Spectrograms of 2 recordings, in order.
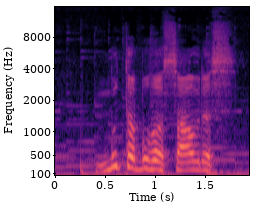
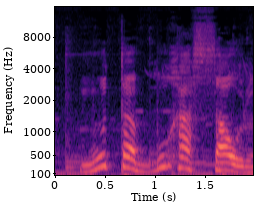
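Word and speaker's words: Mutaburrassauro: Os Mutaburrossauros. Ou como é que é? Mutaburrasauro, na verdade. É assim que se pronuncia. Eita, eu pronunciei errado.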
